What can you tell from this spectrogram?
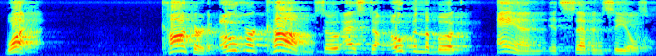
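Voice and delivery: loud proclaiming of scripture; preacher proclaiming the Lion of Judah loudly; preaching. Acted. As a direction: build it like a herald's announcement. Proclaims scripture at full force.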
